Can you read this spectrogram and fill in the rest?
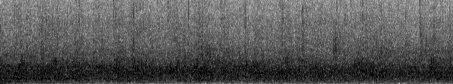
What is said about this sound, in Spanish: Dele fuerte ese aplauso al que vive por los siglos de los siglos. Fuerte ese aplauso.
